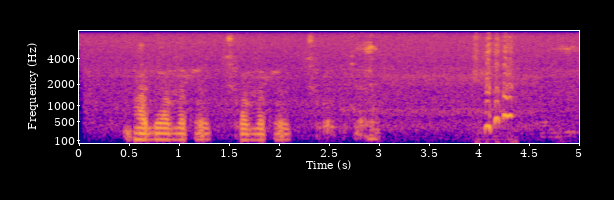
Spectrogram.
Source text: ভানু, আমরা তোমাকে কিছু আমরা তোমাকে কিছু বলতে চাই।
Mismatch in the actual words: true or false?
false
